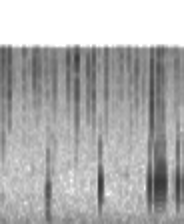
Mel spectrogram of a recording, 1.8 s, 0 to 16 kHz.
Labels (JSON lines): {"label": "biophony, knock croak", "recorder": "SoundTrap 300"}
